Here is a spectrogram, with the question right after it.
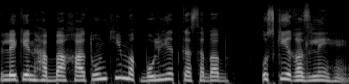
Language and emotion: Urdu, neutral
